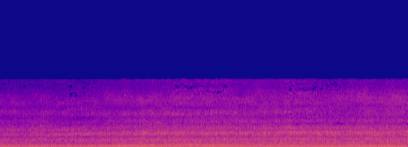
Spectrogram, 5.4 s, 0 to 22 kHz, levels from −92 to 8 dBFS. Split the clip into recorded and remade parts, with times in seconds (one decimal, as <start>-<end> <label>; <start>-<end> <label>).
0.0-0.9 remade; 0.9-1.3 recorded; 1.3-2.3 remade; 2.3-3.1 recorded; 3.1-3.8 remade; 3.8-4.6 recorded; 4.6-5.4 remade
